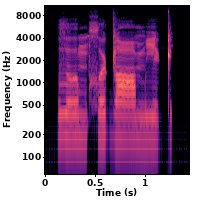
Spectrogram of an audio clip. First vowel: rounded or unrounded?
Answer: rounded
